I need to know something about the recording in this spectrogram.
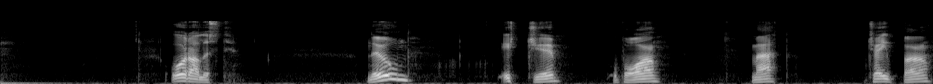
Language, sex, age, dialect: Faroese, male, 15-35, Suðuroy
